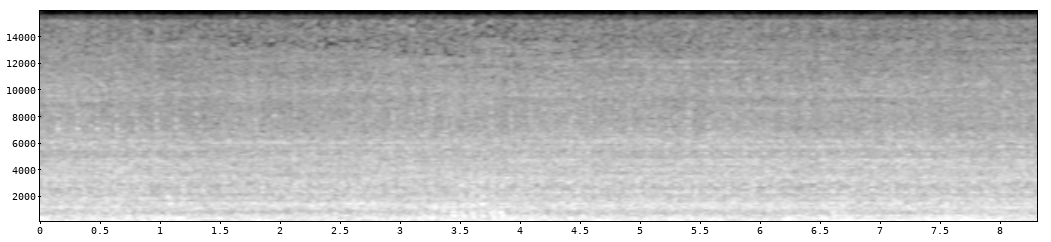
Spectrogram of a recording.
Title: 2006 Acura MDX rattle noise at idle.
